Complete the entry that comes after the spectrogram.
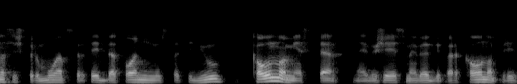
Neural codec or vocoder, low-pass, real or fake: codec, 16 kHz, about 1 kbps, DyCAST, with the encoder's durations; 5.4 kHz; fake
